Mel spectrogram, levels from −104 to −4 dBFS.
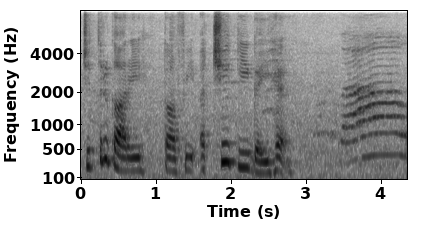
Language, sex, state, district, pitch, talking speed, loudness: Hindi, female, Chandigarh, Chandigarh, 240 Hz, 85 wpm, -17 LUFS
